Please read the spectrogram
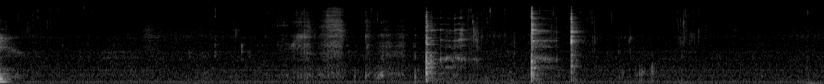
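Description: Metal spoon scooping chilli and rice in a bowl: a soft scrape about three seconds in, then three sharp clinks of the spoon against the bowl between about four and six seconds in.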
